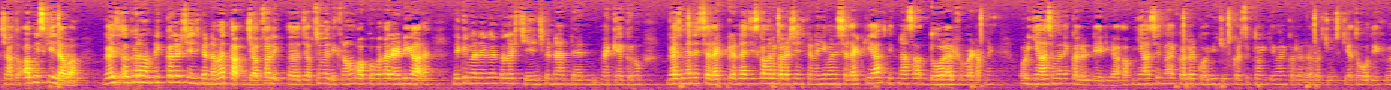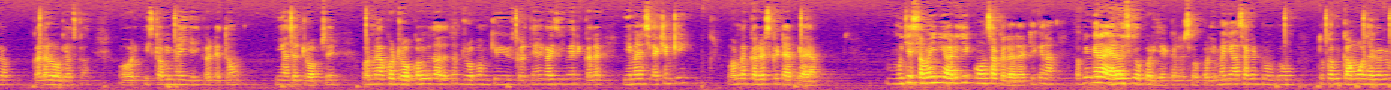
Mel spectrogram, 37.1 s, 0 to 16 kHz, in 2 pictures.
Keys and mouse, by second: 0.8 click, 9.2-13.0 drag, 15.8-29.2 drag, 35.6-37.1 drag.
